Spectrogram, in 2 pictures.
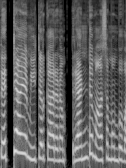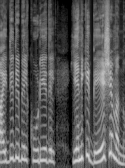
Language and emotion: Malayalam, angry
